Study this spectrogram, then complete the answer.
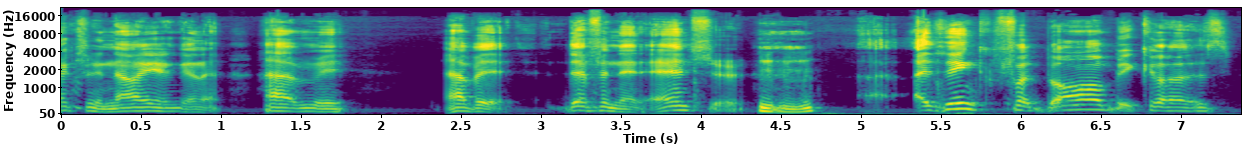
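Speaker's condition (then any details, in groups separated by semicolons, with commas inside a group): Cerebral palsy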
